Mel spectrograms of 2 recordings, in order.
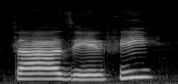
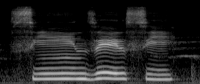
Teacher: ثا کو نرمی سے ادا کرنا ہے، سین کو سیٹی کی سی آواز آئے۔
